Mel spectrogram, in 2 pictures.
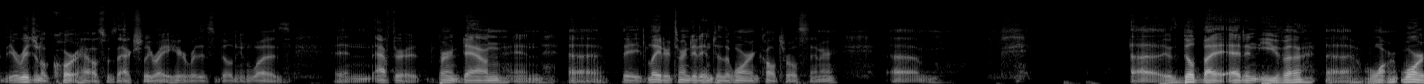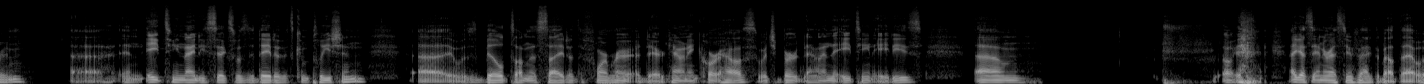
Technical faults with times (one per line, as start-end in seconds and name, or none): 0.00-28.48 crude rate conversion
